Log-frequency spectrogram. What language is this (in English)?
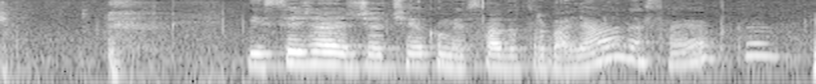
Portuguese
